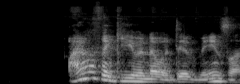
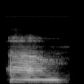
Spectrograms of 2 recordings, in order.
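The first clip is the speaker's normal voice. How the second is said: normal talking voice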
